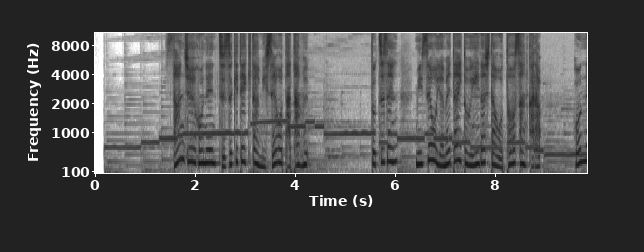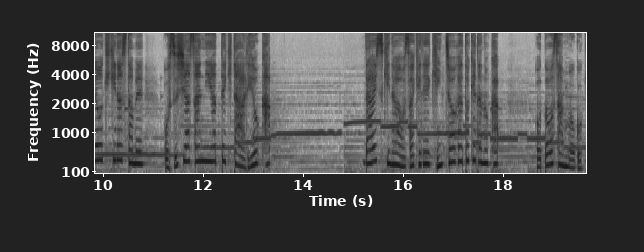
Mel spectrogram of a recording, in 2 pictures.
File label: narration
